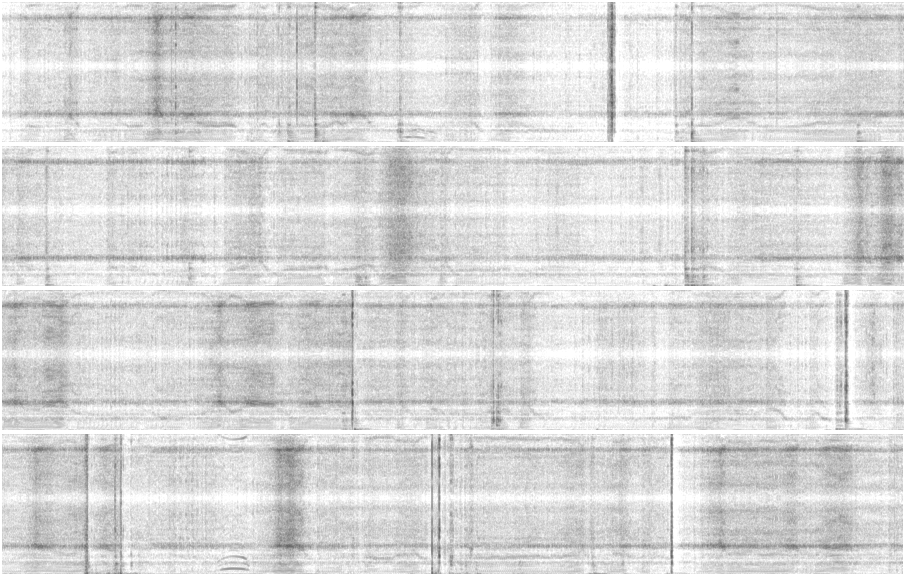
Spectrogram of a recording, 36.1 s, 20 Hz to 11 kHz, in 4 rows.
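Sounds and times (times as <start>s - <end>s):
dirt bike engine revving: 0.0s - 36.0s
bike knocking on bumps: 1.6s - 4.4s, 6.0s - 7.3s, 8.4s - 9.8s, 12.4s - 13.7s, 15.6s - 17.3s, 21.4s - 22.1s, 22.8s - 23.4s, 26.3s - 26.8s, 27.7s - 28.6s, 31.1s - 33.9s.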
